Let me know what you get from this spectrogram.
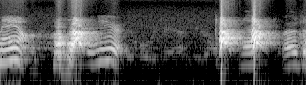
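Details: Sugar, a pet Cocker Spaniel, excited by a spin mop: high harmonic whines sliding up and down, then two sharp barks with short yelps at the end, alongside a person talking.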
